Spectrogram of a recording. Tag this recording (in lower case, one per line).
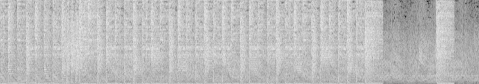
music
